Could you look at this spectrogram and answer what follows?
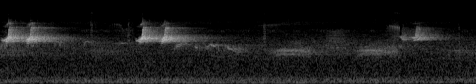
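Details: Morning calls of a rain quail on 6.7.21, locally chingy bateer: two crisp doubled whistles a second apart, followed by fainter, lower chirps and a last softer pair.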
